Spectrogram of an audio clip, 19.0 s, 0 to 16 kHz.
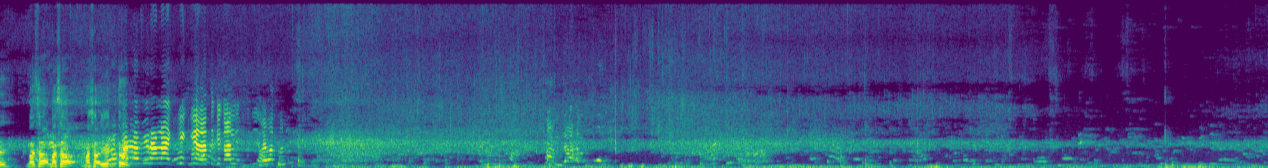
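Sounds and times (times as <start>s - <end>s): waves breaking on shore: 0.0s - 15.9s.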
